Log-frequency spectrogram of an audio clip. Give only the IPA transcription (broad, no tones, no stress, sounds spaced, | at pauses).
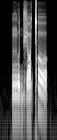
ŋ o d͡ʒ ɒ ǀ ɔ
